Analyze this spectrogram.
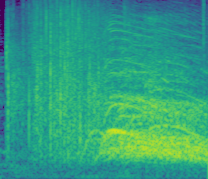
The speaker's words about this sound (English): so uh, would you guys give me two claps and a Ric Flair?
